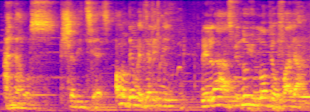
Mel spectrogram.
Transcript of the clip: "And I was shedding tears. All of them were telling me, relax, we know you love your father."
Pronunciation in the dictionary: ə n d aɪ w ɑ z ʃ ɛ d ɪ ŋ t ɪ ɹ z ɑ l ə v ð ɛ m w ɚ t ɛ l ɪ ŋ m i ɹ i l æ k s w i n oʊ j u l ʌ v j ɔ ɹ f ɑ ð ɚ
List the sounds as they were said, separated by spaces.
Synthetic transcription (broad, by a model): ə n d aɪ w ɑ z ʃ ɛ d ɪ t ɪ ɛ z ɑ l ə v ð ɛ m w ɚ t ɛ l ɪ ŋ m i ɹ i l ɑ s w i n oʊ j u l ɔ v j ɔ f ɑ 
